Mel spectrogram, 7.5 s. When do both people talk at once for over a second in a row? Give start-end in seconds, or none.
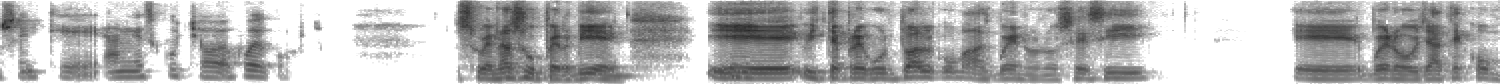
none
